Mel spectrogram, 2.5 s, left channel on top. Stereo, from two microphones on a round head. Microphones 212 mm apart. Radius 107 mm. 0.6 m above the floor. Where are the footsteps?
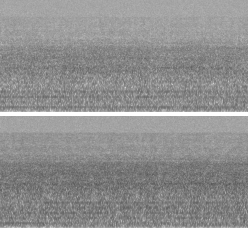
I don't hear footsteps.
